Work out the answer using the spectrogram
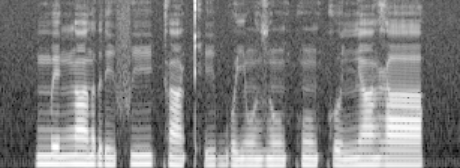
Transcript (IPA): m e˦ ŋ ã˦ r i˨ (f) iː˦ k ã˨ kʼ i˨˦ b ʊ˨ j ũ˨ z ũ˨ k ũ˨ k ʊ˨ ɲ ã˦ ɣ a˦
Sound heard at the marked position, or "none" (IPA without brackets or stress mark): f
